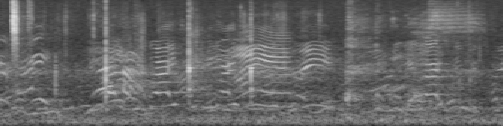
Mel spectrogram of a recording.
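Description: Children's voices calling and chattering across outdoor tennis courts, with a few sharp pops of tennis balls being struck.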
